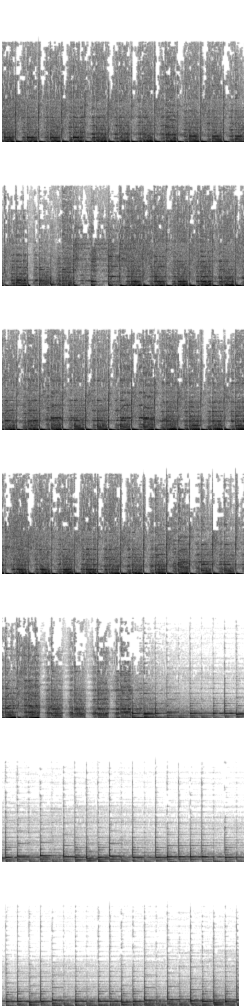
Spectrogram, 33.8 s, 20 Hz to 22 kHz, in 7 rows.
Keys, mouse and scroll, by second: 1.7 ctrl+v, 2.4 click, 7.0 click, 10.0 click, 22.4 ctrl+c, 24.8 ctrl+click, 25.8 click, 31.4 ctrl+v, 32.3 Return.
